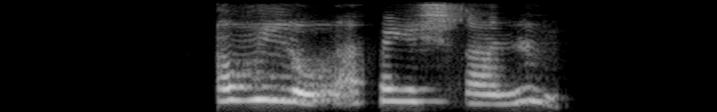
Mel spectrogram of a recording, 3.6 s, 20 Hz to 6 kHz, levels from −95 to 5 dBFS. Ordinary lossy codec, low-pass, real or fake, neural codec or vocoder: AAC, 48 kbps; 5.4 kHz; fake; codec, 44.1 kHz, 3.4 kbps, Pupu-Codec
